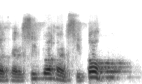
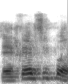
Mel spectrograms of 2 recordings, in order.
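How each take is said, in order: First: Ejército stressed on É, then ejercitó stressed on the final tó; stress moving to the end. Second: Ejército with the stress on the first syllable, É. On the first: Student contrasting ejército and ejercitó by moving the stress to tó. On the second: Student reading Ejército aloud, stressing the first syllable É. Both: Shown as a demonstration. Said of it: "acá tiene tres acentos".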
